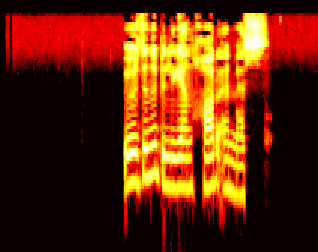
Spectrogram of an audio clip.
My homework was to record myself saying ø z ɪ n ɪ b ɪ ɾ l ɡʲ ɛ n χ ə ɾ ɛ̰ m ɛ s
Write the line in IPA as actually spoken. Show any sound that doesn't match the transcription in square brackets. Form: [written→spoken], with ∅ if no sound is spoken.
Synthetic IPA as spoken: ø z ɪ n ɪ b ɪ [ɾ→∅] l ɡʲ ɛ n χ [ə→ɑ] ɾ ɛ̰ m ɛ s

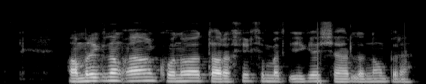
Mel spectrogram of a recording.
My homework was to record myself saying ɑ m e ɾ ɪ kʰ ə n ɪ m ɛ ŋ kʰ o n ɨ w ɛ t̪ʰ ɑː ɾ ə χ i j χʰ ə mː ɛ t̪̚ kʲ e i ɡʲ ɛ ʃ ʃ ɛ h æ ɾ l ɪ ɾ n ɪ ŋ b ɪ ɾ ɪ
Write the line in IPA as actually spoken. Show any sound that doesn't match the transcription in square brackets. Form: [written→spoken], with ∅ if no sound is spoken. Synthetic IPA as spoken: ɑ m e ɾ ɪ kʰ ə n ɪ [m→ŋ] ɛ ŋ kʰ o n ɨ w ɛ t̪ʰ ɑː ɾ ə χ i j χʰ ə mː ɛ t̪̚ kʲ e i ɡʲ ɛ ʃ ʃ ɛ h æ ɾ l ɪ ɾ n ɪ ŋ b ɪ ɾ ɪ

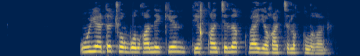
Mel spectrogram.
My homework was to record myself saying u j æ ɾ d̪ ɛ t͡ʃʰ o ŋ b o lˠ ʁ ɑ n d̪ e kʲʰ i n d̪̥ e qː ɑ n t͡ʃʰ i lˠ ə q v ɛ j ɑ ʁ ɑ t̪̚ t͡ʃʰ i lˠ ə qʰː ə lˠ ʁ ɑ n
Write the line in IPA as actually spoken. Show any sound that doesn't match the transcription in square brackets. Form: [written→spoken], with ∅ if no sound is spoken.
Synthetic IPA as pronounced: u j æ ɾ d̪ ɛ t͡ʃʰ o ŋ b o lˠ ʁ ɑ n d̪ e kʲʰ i n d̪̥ e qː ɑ n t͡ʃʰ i lˠ ə q v ɛ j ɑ ʁ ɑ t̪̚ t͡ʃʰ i lˠ ə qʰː ə lˠ ʁ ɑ n

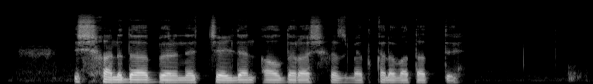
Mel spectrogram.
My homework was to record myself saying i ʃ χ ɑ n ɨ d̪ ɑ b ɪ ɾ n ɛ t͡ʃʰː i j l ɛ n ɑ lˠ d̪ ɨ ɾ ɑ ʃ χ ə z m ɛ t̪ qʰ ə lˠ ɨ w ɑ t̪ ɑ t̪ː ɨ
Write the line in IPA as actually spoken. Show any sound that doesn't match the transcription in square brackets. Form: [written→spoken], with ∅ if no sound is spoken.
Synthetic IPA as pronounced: i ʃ χ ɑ n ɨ d̪ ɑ b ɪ ɾ n ɛ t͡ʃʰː [i→ɛ] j l ɛ n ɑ lˠ d̪ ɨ ɾ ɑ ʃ χ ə z m ɛ t̪ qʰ ə lˠ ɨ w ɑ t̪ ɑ t̪ː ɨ

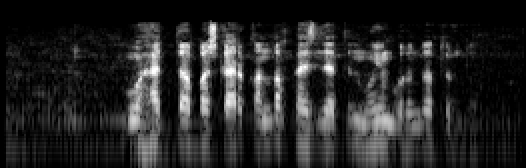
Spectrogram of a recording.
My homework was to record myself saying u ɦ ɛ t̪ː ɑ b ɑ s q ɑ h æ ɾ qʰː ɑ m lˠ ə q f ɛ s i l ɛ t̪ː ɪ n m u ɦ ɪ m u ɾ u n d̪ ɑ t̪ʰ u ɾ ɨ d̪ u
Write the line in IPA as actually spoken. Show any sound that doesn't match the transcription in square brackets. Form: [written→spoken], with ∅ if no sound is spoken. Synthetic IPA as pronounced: u ɦ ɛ t̪ː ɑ b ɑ [s→ʃ] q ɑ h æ ɾ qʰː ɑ [m→n] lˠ ə q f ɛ [s→z] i l ɛ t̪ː ɪ n m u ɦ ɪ m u ɾ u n d̪ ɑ t̪ʰ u ɾ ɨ d̪ u

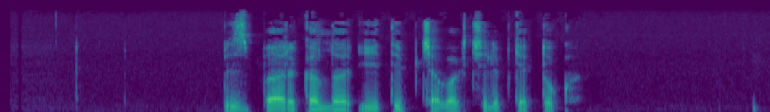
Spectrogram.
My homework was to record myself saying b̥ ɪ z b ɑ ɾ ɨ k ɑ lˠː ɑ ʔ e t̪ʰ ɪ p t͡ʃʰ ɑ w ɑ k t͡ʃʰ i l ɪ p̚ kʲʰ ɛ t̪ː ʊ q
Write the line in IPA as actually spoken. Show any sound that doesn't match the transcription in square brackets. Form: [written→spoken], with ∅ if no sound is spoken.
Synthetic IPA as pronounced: b̥ ɪ z b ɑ ɾ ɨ k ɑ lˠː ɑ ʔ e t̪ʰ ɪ p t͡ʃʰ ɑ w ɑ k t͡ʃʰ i l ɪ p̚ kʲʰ ɛ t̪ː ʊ q

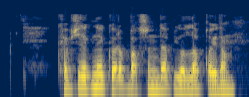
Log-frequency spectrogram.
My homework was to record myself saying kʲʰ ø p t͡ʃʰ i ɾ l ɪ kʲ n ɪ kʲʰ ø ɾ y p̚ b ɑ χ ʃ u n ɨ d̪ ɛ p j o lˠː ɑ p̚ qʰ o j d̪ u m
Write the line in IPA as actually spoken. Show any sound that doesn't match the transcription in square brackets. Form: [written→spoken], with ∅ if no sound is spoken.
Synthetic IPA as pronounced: kʲʰ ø p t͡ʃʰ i [ɾ→∅] l ɪ kʲ n ɪ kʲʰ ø ɾ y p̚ b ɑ χ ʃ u n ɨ d̪ ɛ p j o lˠː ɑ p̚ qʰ o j d̪ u m

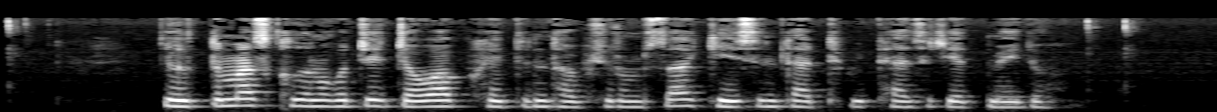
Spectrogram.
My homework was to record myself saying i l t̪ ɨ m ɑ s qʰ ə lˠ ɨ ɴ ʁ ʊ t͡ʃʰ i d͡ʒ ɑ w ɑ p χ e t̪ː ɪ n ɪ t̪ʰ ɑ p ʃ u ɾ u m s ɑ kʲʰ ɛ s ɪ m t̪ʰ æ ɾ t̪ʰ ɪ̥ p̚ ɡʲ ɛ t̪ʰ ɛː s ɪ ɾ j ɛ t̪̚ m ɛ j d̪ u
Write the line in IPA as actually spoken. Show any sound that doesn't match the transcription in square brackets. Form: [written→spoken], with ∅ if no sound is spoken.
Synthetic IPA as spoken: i l t̪ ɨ m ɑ s qʰ ə lˠ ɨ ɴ ʁ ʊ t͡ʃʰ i d͡ʒ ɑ w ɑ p χ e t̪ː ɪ n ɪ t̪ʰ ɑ p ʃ u ɾ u m s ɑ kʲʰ [ɛ→e] s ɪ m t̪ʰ æ ɾ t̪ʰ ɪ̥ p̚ ɡʲ ɛ t̪ʰ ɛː s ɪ ɾ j ɛ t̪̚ m ɛ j d̪ u

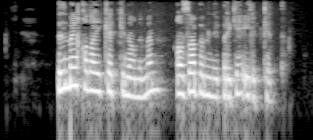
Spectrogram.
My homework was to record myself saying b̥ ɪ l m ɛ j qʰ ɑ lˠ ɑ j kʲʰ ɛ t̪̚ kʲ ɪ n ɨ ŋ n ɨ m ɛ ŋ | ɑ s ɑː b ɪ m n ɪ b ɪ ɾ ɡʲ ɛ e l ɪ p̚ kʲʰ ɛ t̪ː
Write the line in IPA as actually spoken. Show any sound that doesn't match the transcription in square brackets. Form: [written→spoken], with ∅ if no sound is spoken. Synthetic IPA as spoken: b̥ ɪ l m ɛ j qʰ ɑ lˠ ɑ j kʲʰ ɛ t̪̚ kʲ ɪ n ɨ ŋ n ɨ m ɛ [ŋ→n] | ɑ [s→z] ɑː b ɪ m n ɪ b ɪ ɾ ɡʲ ɛ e l ɪ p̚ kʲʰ ɛ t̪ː

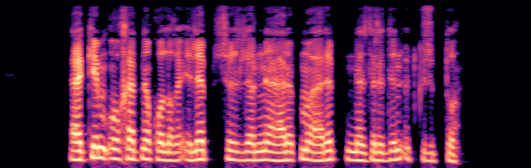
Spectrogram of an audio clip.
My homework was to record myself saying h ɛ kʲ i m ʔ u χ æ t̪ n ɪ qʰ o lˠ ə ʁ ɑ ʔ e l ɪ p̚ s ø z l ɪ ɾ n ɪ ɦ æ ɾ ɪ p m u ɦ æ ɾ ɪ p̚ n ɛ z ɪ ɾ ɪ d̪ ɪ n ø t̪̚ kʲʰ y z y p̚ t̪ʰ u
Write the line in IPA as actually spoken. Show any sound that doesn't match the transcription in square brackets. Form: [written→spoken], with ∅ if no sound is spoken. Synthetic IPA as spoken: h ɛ kʲ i m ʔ u χ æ t̪ n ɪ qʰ o lˠ ə ʁ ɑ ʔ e l ɪ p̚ s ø z l ɪ ɾ n ɪ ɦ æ ɾ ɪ p m u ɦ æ ɾ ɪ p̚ n ɛ z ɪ ɾ ɪ d̪ ɪ n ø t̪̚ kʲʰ y z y p̚ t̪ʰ u

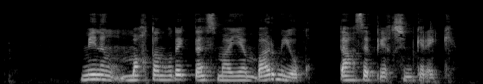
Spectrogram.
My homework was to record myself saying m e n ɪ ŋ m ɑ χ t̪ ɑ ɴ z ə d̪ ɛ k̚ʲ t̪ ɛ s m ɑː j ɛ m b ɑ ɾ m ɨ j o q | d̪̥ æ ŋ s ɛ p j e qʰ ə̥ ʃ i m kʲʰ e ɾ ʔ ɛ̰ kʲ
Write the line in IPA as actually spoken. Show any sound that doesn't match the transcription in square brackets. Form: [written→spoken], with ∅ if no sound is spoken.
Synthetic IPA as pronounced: m e n ɪ ŋ m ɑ χ t̪ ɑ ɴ [z→ʁ] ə d̪ ɛ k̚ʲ [t̪→d̪] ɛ s m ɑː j ɛ m b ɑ ɾ m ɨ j o q | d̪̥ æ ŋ s ɛ p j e qʰ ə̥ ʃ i m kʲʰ e ɾ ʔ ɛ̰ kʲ

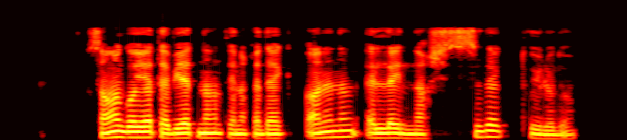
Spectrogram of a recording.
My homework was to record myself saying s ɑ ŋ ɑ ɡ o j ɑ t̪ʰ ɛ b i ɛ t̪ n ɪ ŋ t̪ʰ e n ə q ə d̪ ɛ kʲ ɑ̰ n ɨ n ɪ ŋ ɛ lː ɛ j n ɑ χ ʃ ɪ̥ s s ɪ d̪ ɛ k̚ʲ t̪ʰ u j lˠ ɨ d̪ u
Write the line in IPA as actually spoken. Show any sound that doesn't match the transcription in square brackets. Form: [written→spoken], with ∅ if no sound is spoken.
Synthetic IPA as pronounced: s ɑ ŋ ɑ ɡ o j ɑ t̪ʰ ɛ b i ɛ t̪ n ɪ ŋ t̪ʰ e n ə q ə d̪ ɛ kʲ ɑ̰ n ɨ n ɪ ŋ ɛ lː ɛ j n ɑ χ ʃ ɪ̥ s s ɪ d̪ ɛ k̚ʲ t̪ʰ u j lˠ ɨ d̪ u

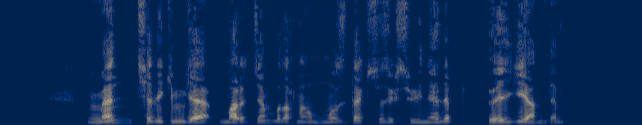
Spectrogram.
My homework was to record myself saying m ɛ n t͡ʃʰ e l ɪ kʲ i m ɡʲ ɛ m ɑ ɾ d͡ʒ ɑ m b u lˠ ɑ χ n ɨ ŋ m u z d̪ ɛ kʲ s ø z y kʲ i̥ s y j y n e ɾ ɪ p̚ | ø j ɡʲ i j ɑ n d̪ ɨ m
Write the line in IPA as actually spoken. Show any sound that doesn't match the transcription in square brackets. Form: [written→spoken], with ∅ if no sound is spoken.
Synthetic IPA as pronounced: m ɛ n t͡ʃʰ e l ɪ kʲ i m ɡʲ ɛ m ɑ ɾ d͡ʒ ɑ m b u lˠ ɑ χ n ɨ ŋ m u z d̪ ɛ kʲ s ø z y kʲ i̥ s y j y n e [ɾ→l] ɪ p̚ | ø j ɡʲ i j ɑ n d̪ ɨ m

